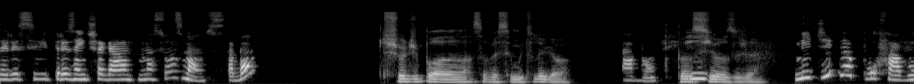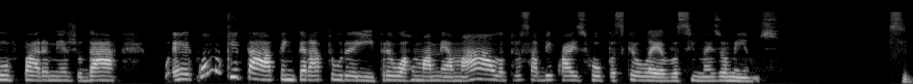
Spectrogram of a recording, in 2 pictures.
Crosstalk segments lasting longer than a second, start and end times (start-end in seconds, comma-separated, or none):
none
